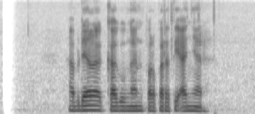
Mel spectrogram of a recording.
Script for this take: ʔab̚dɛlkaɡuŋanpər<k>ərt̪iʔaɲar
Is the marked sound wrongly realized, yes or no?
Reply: yes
